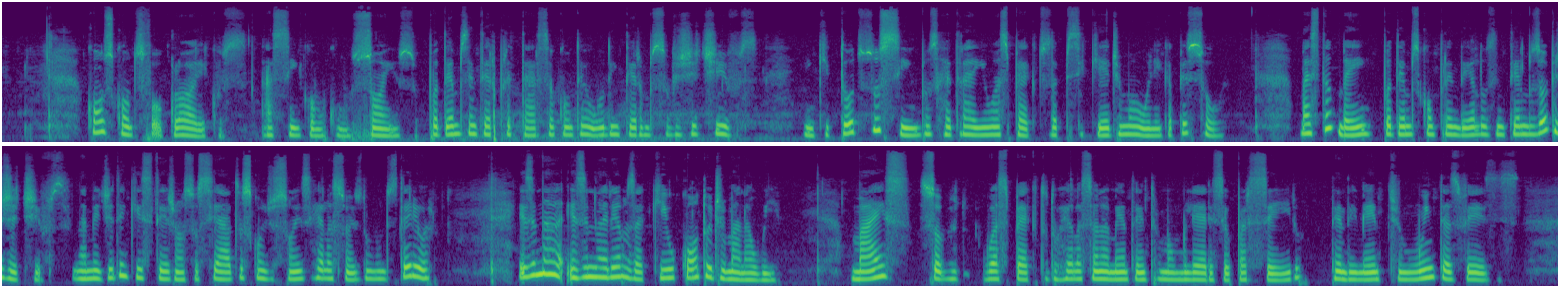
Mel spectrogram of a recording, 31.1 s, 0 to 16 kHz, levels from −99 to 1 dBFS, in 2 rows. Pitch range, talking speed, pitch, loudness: 185-220 Hz, 140 wpm, 200 Hz, -25 LUFS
